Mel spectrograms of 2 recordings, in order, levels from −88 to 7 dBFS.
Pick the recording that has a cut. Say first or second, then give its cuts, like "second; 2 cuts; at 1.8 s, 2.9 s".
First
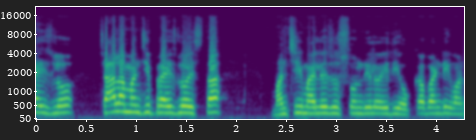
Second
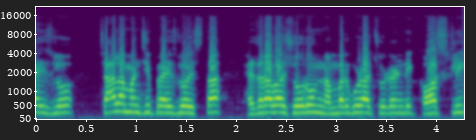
first; 1 cut; at 2.1 s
